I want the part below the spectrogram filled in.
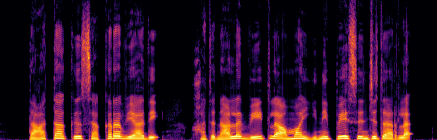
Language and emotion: Tamil, sad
